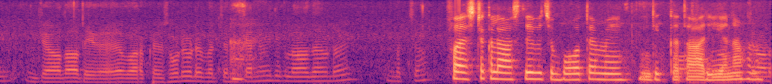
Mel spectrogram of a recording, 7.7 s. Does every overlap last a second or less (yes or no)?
yes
